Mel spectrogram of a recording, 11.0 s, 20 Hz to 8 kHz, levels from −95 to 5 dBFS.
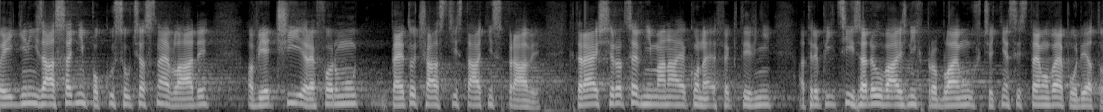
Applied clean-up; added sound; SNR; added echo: none; none; none; none.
